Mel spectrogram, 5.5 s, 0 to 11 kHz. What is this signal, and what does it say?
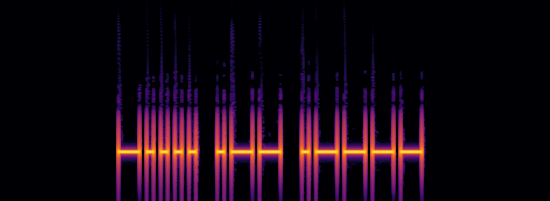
Morse code, heard as a keyed tone, about 17 wpm, 700 Hz. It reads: 6W1
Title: Three Challenging Letter-Number Combinations 17wpm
